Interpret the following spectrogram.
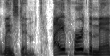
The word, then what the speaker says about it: Winstone: And Rob says, Ryan, the E is silent. Winston. I have heard the man himself pronounce it. He says, "Hey, it's Ray Winstone here."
